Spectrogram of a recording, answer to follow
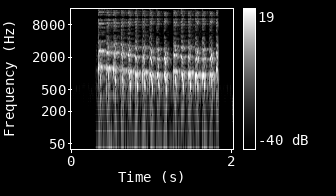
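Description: A loud, harsh rattling buzz laid over the picture as a scare effect, pulsing rapidly with a slightly falling pitch for about a second and a half, then cutting off abruptly.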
